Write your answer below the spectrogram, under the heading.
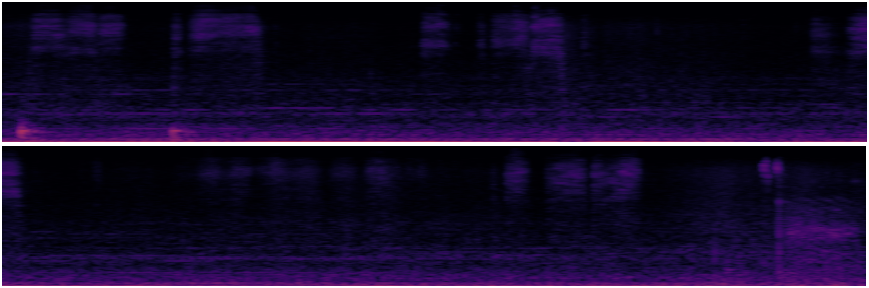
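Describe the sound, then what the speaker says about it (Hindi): A marker or chalk scratches steadily across a board while a series of letters is written out, continuous faint scraping strokes over a constant background hiss, with no talking. "सीरीज को एक बार फिर से लिख ले रहे हैं"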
